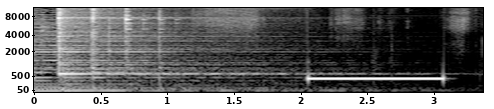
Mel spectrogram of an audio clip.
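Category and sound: signal or alarm, telephone call ringing tone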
